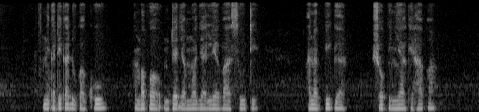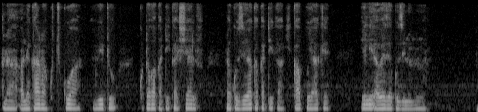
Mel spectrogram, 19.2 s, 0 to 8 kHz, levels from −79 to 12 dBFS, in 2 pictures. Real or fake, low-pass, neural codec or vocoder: real; 7.2 kHz; none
